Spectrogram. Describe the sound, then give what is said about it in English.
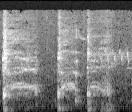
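A person, stumbling back onto a bank, retches violently in three harsh, strained heaves. The first is the longest, followed by two shorter gagging bursts with a raspy, throaty edge, and no talking. “Letting go of the scarf, you stumble back onto the bank and retch violently.”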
